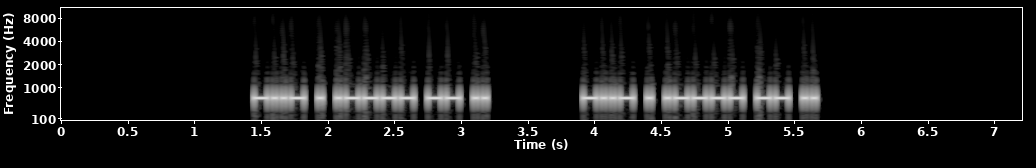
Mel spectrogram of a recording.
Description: Morse code, heard as a keyed tone, about 36 wpm, 700 Hz. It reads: XE1MI XE1MI
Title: DXCC-100 Call Signs - 5 Characters - Repeated 2x - 35wpm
